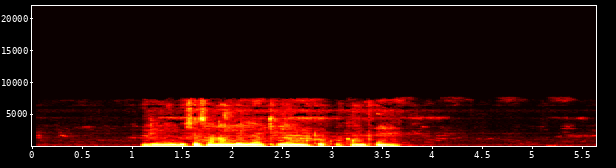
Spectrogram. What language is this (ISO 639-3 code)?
swa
